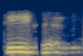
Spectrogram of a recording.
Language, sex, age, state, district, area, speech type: Hindi, female, 45-60, Madhya Pradesh, Jabalpur, urban, conversation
